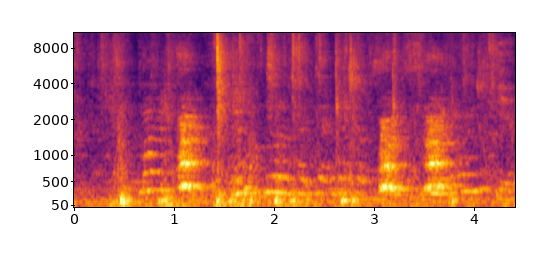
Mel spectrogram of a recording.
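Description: A dog vocalizing in two short bouts, about a second in and again just after three seconds.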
